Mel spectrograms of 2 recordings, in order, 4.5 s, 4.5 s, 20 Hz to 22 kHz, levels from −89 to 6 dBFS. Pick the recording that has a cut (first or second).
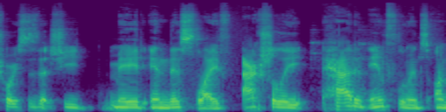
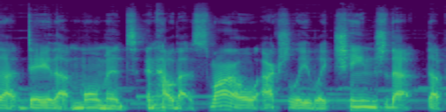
first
